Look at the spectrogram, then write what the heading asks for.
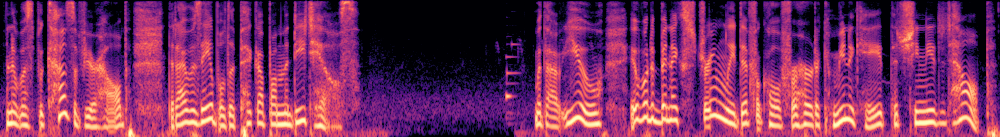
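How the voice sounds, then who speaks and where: A woman playing a capable, composed young female protector in a video game, calm, easygoing and matter-of-fact. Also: mid-range voice, fairly quick, a little hiss or hum, natural voice. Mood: reflective, appreciative. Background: music.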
